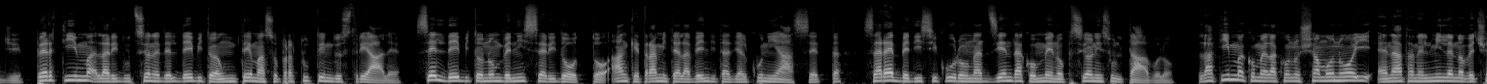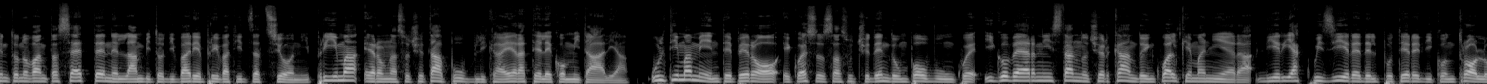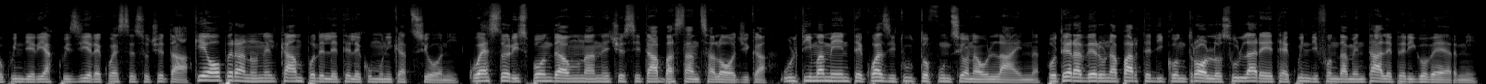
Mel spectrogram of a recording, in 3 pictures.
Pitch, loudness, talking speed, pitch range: 140 Hz, -27 LUFS, 150 wpm, 125-155 Hz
